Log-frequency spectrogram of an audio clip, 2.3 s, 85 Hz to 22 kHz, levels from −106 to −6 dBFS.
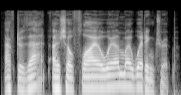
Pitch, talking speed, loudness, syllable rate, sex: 120 Hz, 265 wpm, -18 LUFS, 6.1 syllables/s, male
